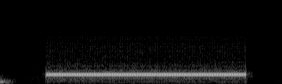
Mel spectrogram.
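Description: A telephone rings on an outgoing call as one steady, loud ringback tone lasting about two seconds, heard alone and followed by silence.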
